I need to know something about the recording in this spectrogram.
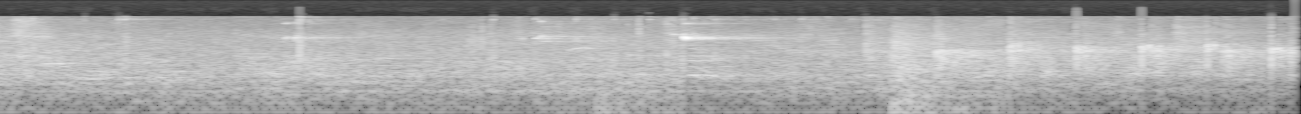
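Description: Table tennis balls clicking off paddles and tables across a busy hall, over a hubbub of voices, with a louder burst about four and a half seconds in.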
